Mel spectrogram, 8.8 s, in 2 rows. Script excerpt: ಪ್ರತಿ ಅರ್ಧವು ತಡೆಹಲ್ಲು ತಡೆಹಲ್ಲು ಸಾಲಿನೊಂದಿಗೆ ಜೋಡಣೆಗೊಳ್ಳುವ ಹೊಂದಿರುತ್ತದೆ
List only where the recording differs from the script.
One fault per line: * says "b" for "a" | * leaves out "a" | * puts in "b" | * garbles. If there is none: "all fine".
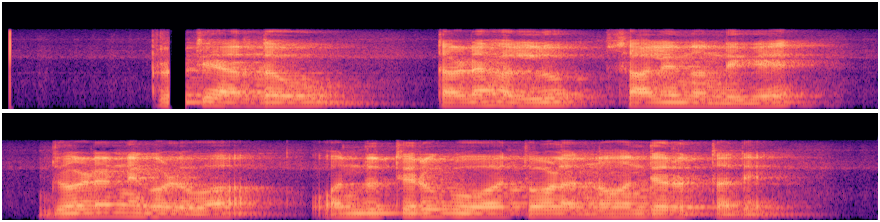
* leaves out "ತಡೆಹಲ್ಲು"
* puts in "ಒಂದು ತಿರುಗುವ ತೋಳನ್ನು"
